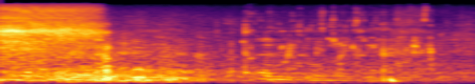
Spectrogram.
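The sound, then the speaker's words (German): A short burst of vinegar pouring out with a bright, hissing splash, fading after half a second into softer trickling beneath a speaking voice. “Soll ich es mal ausgießen?”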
